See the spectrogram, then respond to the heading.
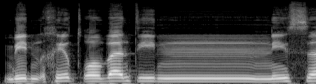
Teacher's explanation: غنہ نہیں ہوگا، تیزی سے پڑھ دیں گے، من خطبۃ النساء، یہاں پہ جو مد ہے اسے مد متصل کہا جاتا ہے، 4 سیکنڈ تک لمبا کیجیے گا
